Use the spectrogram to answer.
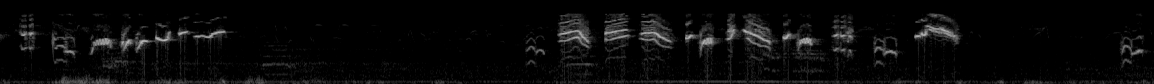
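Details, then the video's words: Oriental magpie-robin fighting song: varied chirps and whistles, a quiet stretch with faint low hum, then a long rapid series of sweeping, downward-slurred whistled notes before trailing off. "Chòe than mồi Kích BỔI ĐẤU || Choè than HÓT - ĐẤU"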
